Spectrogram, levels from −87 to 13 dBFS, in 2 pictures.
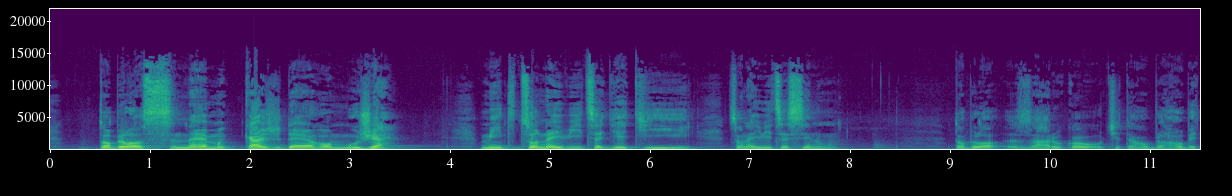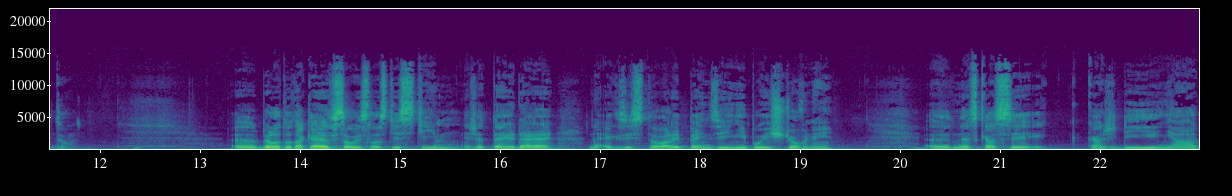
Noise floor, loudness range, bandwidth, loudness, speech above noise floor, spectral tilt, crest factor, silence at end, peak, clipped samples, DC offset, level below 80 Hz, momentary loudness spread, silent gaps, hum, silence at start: -54 dBFS; 10 LU; 15 kHz; -17 LUFS; 37 dB; -4.5 dB/octave; 18 dB; 0 s; 0 dBFS; under 0.1%; 1%; -40 dBFS; 15 LU; none; none; 0.5 s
